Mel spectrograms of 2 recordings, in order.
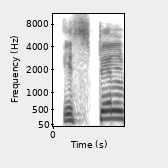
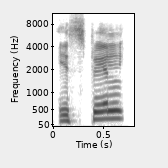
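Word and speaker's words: stole: হ্যা এখানে আছে দেখেন স্টেল মানে চুরি করা। স্টেল স্টলস্টলেন স্টিল হ্যা আমরা অনেক সময় স্টিল বলি এটা উচ্চারণ হবে স্টোল স্টেল স্টেল মানে চুরি করা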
